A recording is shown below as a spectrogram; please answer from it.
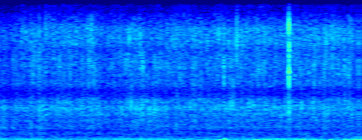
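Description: Desi chicken hits a spice paste already fried down in oil in a pan, producing a steady, moderately quiet sizzle and crackle with small pops throughout.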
